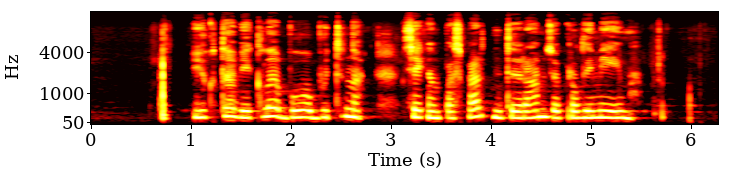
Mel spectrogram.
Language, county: Lithuanian, Kaunas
